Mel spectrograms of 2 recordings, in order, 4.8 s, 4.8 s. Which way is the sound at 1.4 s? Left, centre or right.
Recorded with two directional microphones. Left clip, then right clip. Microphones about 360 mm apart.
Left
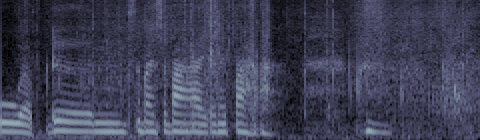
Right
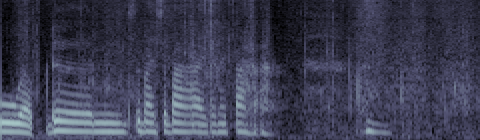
Centre.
